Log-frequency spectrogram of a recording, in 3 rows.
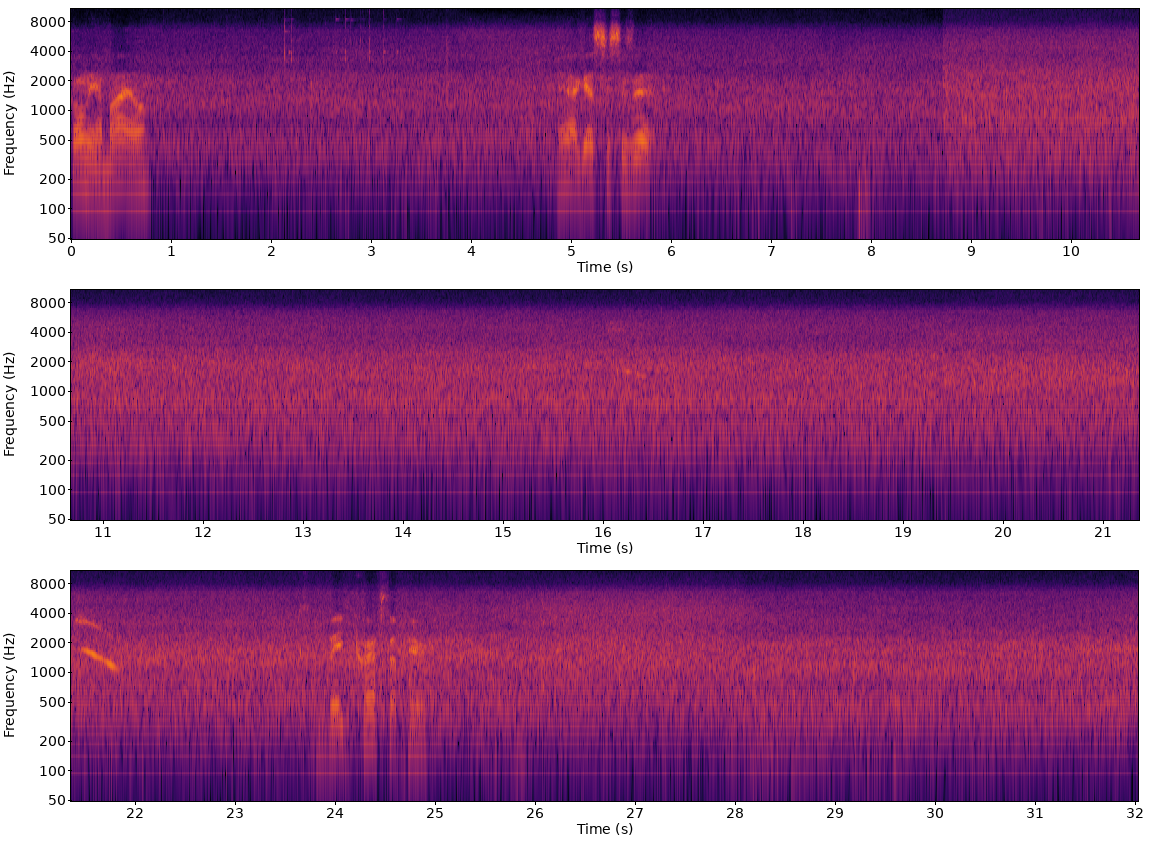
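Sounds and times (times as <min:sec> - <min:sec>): waterfall rushing: 0:08.7 - 0:32.0.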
